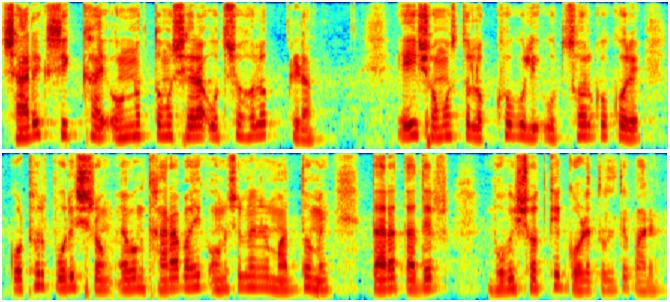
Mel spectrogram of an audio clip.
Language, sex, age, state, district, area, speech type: Bengali, male, 30-45, West Bengal, Purulia, urban, spontaneous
